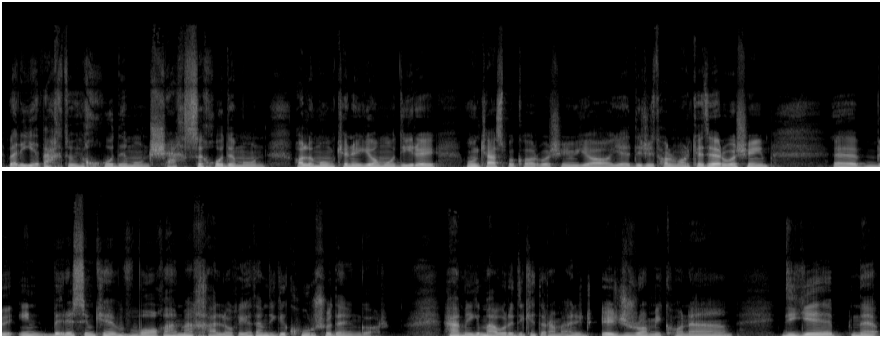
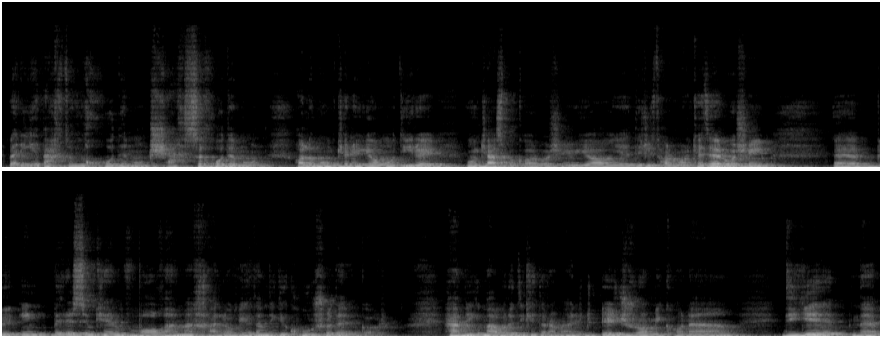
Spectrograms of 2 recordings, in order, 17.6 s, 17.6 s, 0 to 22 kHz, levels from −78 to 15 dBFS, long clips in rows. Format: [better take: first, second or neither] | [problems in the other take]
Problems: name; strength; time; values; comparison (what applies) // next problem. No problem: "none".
first | room echo; slight; dies away in 0.6 s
